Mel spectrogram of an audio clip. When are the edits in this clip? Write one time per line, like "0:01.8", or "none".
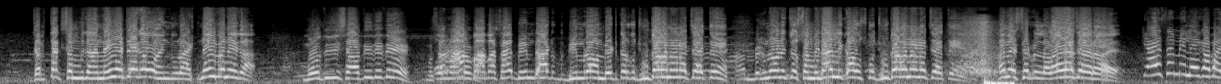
0:09.8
